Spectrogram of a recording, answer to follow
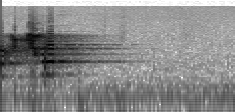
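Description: A brief voice over a police radio recording, thin-sounding with no top end, cutting off about half a second in. Near silence with a faint low hum follows.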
